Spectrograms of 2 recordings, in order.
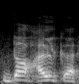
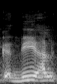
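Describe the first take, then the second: First: 'The' has a short vowel, like 'thuh'. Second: 'The' has a long vowel, like 'thee'. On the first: The speaker calls it right. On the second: The speaker calls it wrong.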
